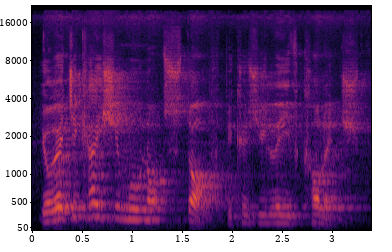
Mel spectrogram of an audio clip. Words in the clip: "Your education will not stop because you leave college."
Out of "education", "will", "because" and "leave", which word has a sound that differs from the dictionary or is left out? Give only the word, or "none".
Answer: none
